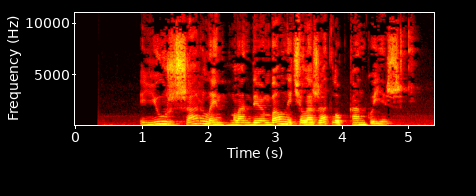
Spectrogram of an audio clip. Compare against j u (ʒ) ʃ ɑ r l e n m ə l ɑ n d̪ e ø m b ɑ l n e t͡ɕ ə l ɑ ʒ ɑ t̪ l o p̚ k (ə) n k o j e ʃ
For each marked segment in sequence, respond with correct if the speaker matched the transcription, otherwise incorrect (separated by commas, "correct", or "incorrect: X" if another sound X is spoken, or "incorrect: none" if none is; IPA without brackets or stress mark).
correct, incorrect: ɑ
